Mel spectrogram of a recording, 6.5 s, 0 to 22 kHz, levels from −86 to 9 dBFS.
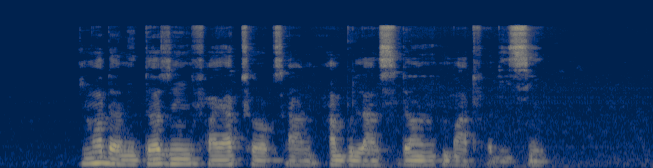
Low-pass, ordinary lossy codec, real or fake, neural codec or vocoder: none; none; real; none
